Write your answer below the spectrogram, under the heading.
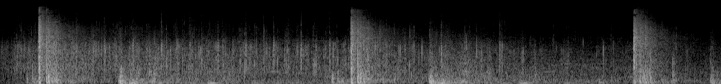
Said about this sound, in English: It is the scene that has been repeated every 4 years since 1789. Patriotic music was played. Cannons were fired.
